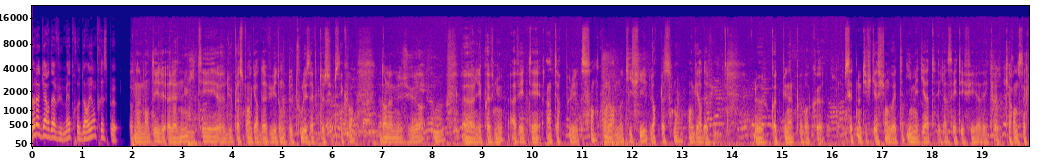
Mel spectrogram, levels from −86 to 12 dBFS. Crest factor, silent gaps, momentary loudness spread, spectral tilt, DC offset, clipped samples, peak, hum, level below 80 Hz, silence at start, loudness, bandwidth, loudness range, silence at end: 12 dB; none; 5 LU; -5 dB/octave; under 0.1%; under 0.1%; -4 dBFS; none; -28 dBFS; 0 s; -17 LUFS; 17 kHz; 1 LU; 0 s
